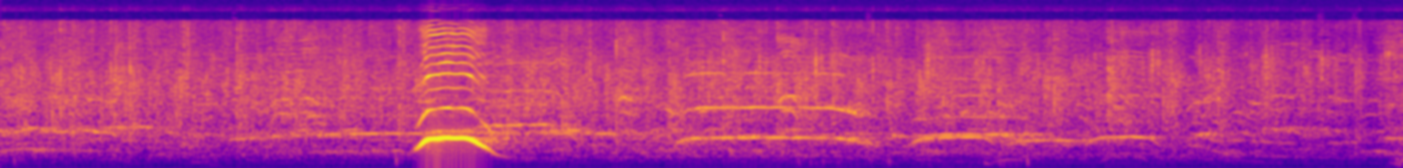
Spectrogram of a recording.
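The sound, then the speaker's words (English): An audience claps hands to give praise to the Lord in a steady, dense patter throughout, with scattered voices calling out over it and one loud, sudden whoop early on. “Come on, let's clap our hands and give a little praise to the Lord.”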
